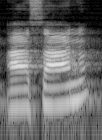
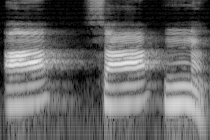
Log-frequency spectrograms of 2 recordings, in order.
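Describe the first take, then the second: First: Said in the usual way. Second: आसान drawn out slowly as आ-सा-न; slow syllable-by-syllable. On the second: Shown as a demonstration. Teacher sounding out आसान for pupils, slowly. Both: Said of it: "इस तरह से".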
